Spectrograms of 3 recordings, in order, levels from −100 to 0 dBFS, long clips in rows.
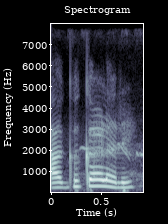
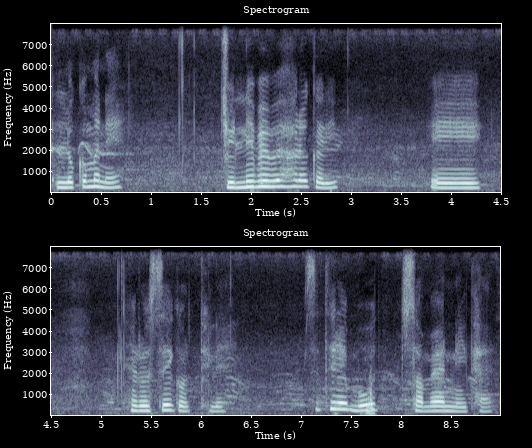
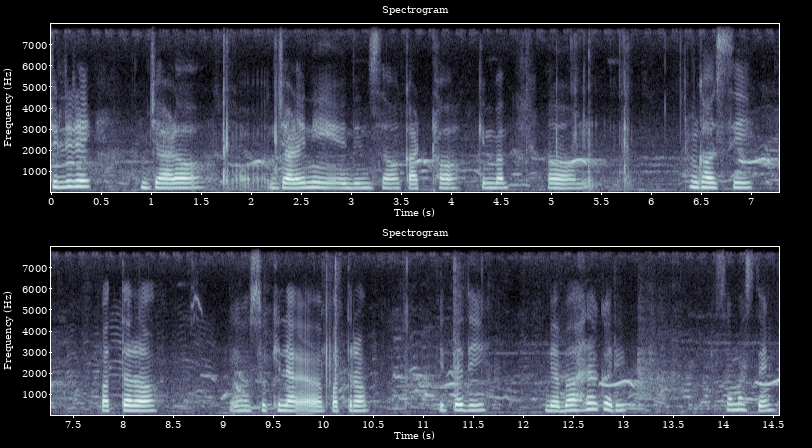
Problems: constant background noise, continuous background conversations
